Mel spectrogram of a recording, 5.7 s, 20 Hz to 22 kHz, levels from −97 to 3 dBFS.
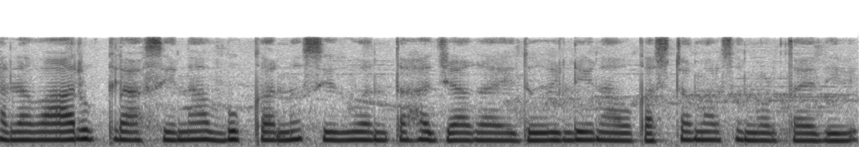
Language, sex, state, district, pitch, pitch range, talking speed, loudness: Kannada, female, Karnataka, Mysore, 215 Hz, 205-220 Hz, 125 wpm, -14 LUFS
